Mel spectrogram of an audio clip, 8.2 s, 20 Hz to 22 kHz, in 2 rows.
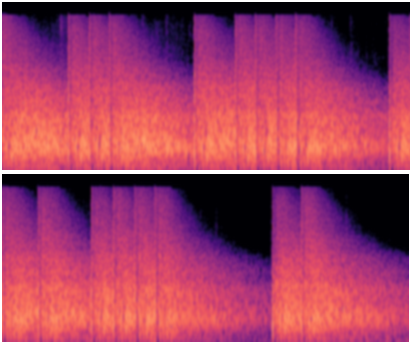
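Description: AR-15 rifle in 5.56/.223 firing rapidly, shot after shot in long strings with short breaks, each string ringing with a long echo. The firing stops about seven seconds in and the echo fades out.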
